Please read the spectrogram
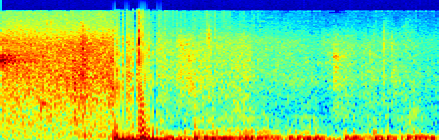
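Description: Microphone handling noise: a loud, low rumble that starts suddenly about half a second in.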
